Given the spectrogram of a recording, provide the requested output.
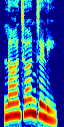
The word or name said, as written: ಲಾಜಾಂಜಲಿ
